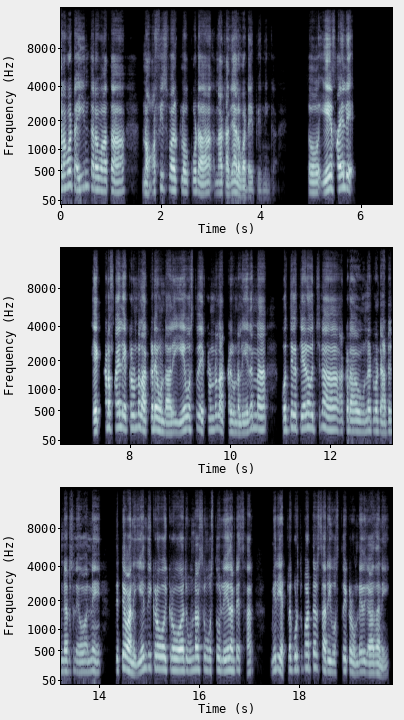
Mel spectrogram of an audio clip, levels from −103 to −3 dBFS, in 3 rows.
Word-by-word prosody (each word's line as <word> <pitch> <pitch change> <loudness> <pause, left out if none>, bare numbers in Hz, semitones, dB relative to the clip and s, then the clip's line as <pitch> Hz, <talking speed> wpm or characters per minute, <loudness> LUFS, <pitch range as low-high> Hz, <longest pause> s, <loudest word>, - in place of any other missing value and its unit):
అలవాటైన 215 0 0
తరువాత 180 -2 +1 0.7
నా - - +4
ఆఫీస్ 210 -1 -11
వర్క్‌లో 180 -2 +2
కూడా 155 -6 +2 0.3
నాకు 150 0 -1
అదే 160 - -2
అలవాటు 115 -6 +1
అయిపోయింది 90 -2 -17
ఇంక. - - -36 0.7
సో, 150 - -5 0.3
ఏ - - +11
ఫైల్ 200 - +5
ఏ - - -5 1.5
ఎక్కడ - - +2
ఫైల్ 220 0 +3
ఎక్కడ 210 +3 -2
ఉండాలో 210 -4 +3
అక్కడే 195 +3 +4
ఉండాలి. 145 -1 0 0.2
ఏ - - +5
వస్తువు 195 +2 -3
ఎక్కడ 185 - -13
ఉండాలో 210 +2 0
అక్కడే 155 - -4
ఉండాలి. 145 -1 -4
ఏదన్నా 205 0 +1 0.4
కొద్దిగా 205 +3 +1
తేడా 210 +2 +4
వచ్చిన, 215 +2 -6 0.4
అక్కడ 175 -1 -3 0.3
ఉన్నటువంటి 175 0 -2
అటెండర్స్‌ని 170 0 -4
ఇవన్నీ 160 +1 -5 0.4
తిట్టేవాడిని. 180 -6 +5
ఏంది 210 +3 -5
ఇక్కడ, 205 -2 0 0.2
ఇక్కడ 185 0 -4 0.3
ఉండాల్సిన 190 +1 -1
వస్తువు 180 +2 -7
లేదంటే 180 +1 +2
"సారు 150 - -5 0.4
మీరు 190 +1 -5
ఎట్లా 195 - -5
గుర్తుపడతారు 215 +2 -3
సారు 170 - +1
ఈ - - -6
వస్తువు 165 +4 -8
ఇక్కడ 165 -2 -5
ఉండేది 160 +3 -5
కాదని. 140 -6 -2
185 Hz, 155 wpm, -22 LUFS, 160-205 Hz, 1.5 s, ఏ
